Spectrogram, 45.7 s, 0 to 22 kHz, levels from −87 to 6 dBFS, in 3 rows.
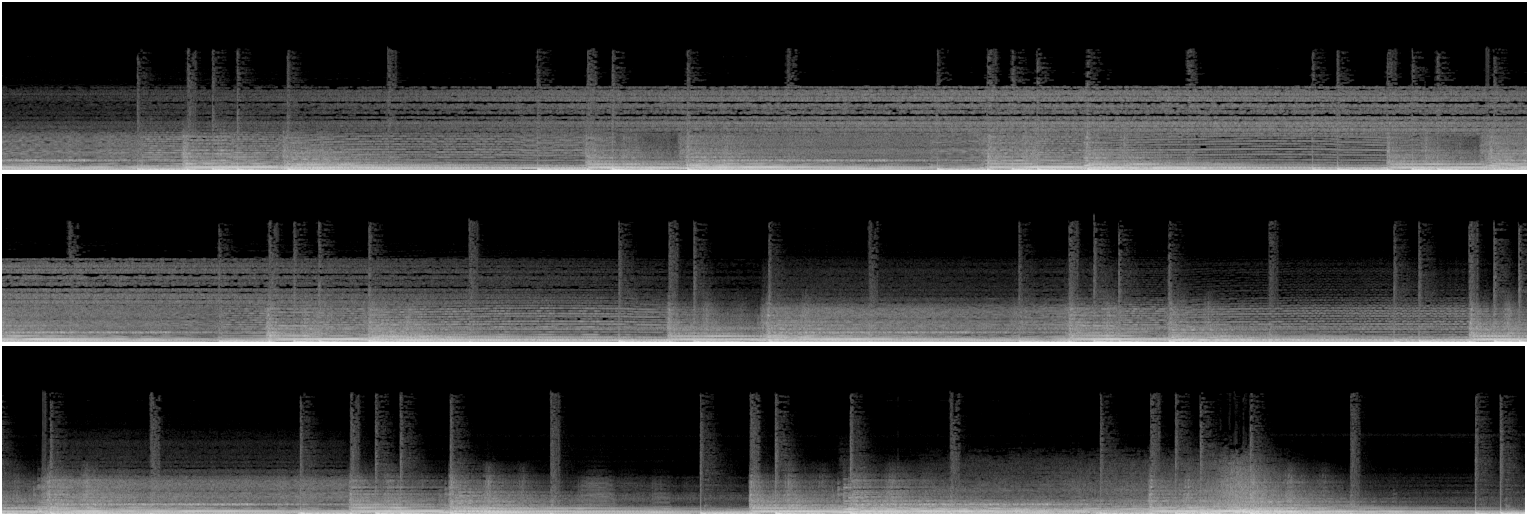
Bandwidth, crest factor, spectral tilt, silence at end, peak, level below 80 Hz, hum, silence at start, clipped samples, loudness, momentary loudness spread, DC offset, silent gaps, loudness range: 11.5 kHz; 16 dB; -7 dB/octave; 0 s; 0 dBFS; -20 dBFS; none; 0 s; under 0.1%; -17 LUFS; 7 LU; 0.5%; none; 3 LU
